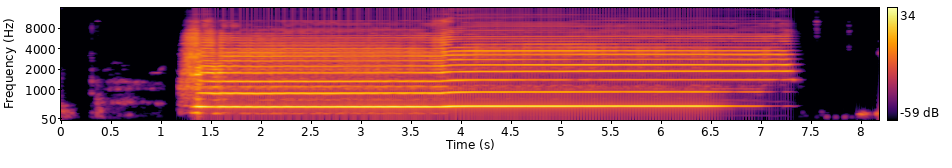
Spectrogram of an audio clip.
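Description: Alto saxophone holding one long note on octave G as a scoop exercise: it starts a semitone flat, played with a loosened embouchure, and steps up to the true pitch about halfway through, then is held until it cuts off shortly before the end.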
